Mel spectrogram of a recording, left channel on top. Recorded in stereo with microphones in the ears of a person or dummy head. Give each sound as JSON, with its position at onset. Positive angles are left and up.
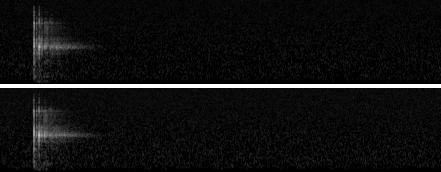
{"t": 0.3, "sound": "a finger snap", "side_deg": -20, "distance_m": 2.0}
